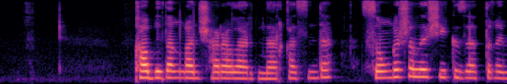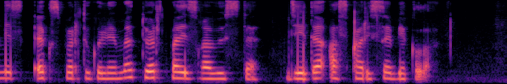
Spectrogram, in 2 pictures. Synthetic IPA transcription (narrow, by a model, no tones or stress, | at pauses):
qʰɑbəlˠd̪ɑɴʁɑnʃɑɾɑlˠɑɾd̪əɴɑɾqɑsənd̪ɑ | so̞ɴʁəʒəlˠəʃe̞kʲɪzɑt̪ːəqe̞me̞sekspo̞rt̪ɵkʲɵle̞mɪt̪ʰɵɾt̪̚pʰɑjəzʁɑwɵst̪ɪ | d̪e̞d̪ɪʔɑsqɑɾijsɑbe̞ko̰lˠa̰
